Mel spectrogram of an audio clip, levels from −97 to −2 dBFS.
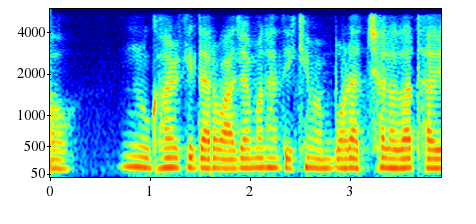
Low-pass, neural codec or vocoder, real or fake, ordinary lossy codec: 5.4 kHz; codec, 16 kHz, about 1 kbps, DyCAST, with the encoder's durations; fake; AAC, 24 kbps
